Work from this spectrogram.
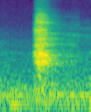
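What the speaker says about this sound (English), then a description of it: "Open the mouth and gasp it out." A single sharp open-mouthed gasp of breath pushed out during a yoga breathing exercise. It is close and brief and stands out clearly against a quiet background.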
